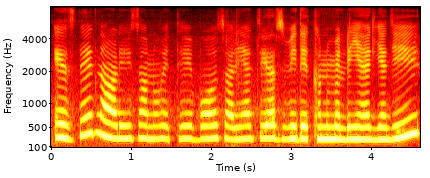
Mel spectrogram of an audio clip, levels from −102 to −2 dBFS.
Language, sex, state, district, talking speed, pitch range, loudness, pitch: Punjabi, female, Punjab, Kapurthala, 205 wpm, 255-275 Hz, -14 LUFS, 260 Hz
